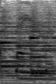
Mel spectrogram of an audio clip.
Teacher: नाक से साउंड निकलता है, अंग बोलते हैं।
